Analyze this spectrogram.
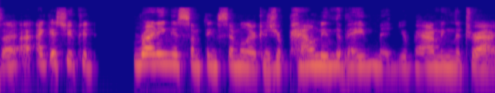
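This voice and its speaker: Over a quiet background, a woman with a New York accent speaks in a somewhat breathy, fairly high voice with ordinary pitch variation. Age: 60s. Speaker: women's boxing historian and author. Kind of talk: interview. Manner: halting with repeated words.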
